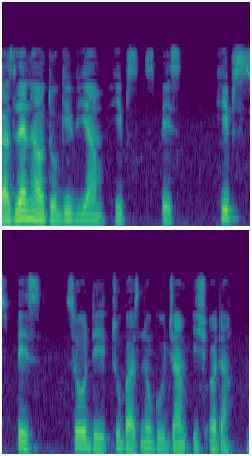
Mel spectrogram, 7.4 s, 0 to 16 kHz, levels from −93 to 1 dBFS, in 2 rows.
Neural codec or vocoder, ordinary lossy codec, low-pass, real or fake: none; none; 7.2 kHz; real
